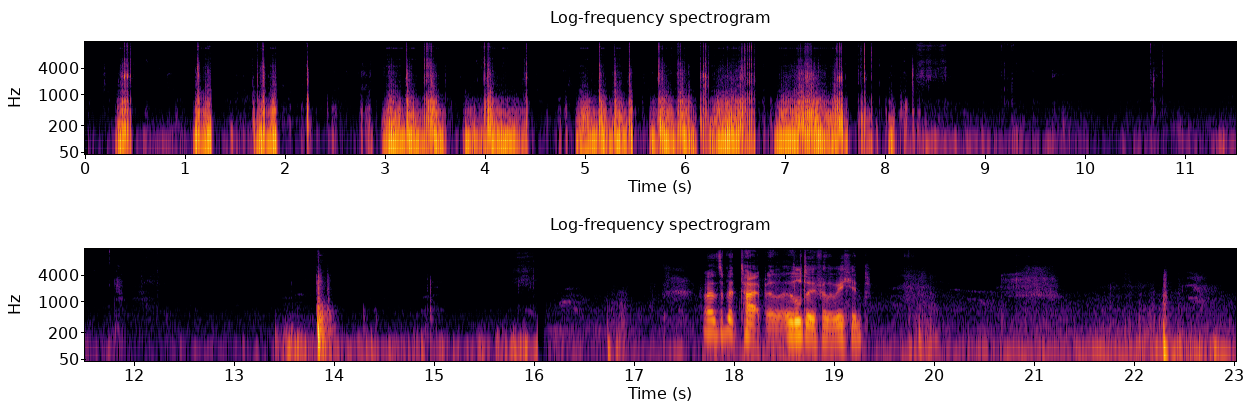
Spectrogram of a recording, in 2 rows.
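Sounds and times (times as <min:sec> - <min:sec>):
leather strap scraping and rubbing: 0:00.0 - 0:09.3.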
